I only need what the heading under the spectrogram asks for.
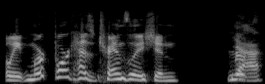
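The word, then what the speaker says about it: Mörk Borg: said about because i was like oh wait murkborg has a translation yeah it's murkberg boar merk borg because the mor with the umlaut is pronounced like the myrrh and murder according to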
